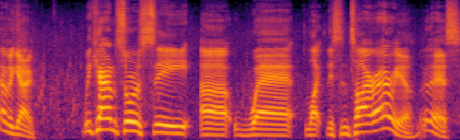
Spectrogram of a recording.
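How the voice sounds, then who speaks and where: A man speaks in a raised, projected voice at a high pitch. His pitch swings very widely at a moderate pace. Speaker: gaming video creator. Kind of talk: let's play commentary.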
